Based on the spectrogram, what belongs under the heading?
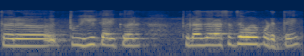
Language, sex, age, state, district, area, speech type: Marathi, female, 30-45, Maharashtra, Satara, rural, spontaneous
